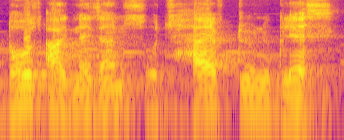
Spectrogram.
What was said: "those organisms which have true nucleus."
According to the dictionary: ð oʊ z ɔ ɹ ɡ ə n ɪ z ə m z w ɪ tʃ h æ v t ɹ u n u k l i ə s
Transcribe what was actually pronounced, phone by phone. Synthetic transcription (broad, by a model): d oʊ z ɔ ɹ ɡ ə n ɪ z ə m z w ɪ tʃ h æ v t u n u k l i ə s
